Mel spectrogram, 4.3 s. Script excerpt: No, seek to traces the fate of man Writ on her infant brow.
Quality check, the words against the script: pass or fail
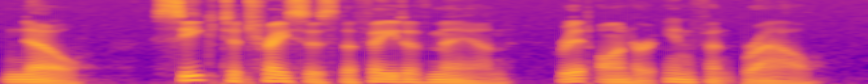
pass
